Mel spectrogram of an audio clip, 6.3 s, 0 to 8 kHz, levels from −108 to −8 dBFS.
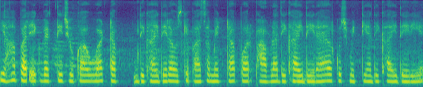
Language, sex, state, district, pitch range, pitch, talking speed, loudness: Hindi, female, Chhattisgarh, Bilaspur, 200-215 Hz, 210 Hz, 255 wpm, -20 LUFS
